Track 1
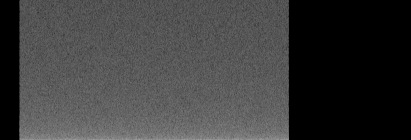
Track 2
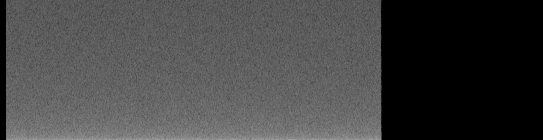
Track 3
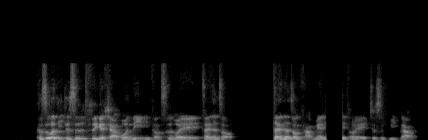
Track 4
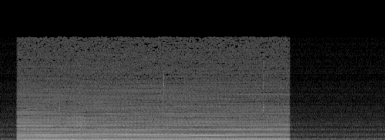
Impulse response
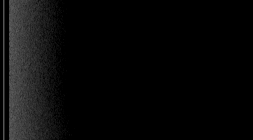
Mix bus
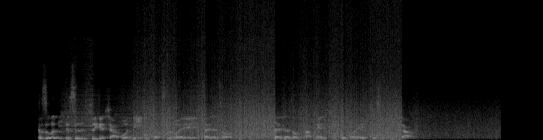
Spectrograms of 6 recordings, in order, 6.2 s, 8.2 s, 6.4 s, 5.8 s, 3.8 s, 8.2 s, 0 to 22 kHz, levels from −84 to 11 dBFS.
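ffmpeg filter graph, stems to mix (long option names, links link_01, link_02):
-filter_complex "[0:a]asubboost=boost=9.5:cutoff=59,aeval=exprs='sgn(val(0))*max(abs(val(0))-0.0266,0)':channel_layout=same,adelay=1700,volume=-6.5dB[link_01];[1:a]highpass=frequency=480:poles=1,highshelf=frequency=2900:gain=-4.5,adelay=1800,volume=-18dB[link_02];[2:a]volume=2dB[link_03];[3:a]aderivative,adelay=650,volume=-9dB[link_04];[link_01][link_02][link_03][link_04]amix=inputs=4:normalize=0,agate=range=-33dB:threshold=-40dB:ratio=3:detection=peak,acrossover=split=300 5200:gain=0.0708 1 0.141[link_05][link_06][link_07];[link_05][link_06][link_07]amix=inputs=3:normalize=0,acompressor=threshold=-38dB:ratio=6"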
